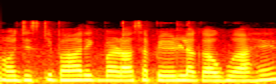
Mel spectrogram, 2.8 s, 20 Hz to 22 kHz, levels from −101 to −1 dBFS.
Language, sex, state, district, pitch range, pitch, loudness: Hindi, female, Chhattisgarh, Bilaspur, 205-225 Hz, 215 Hz, -12 LUFS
